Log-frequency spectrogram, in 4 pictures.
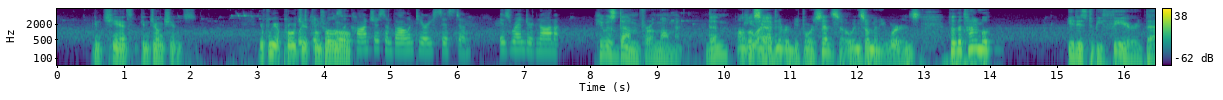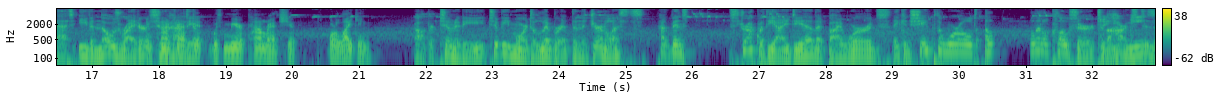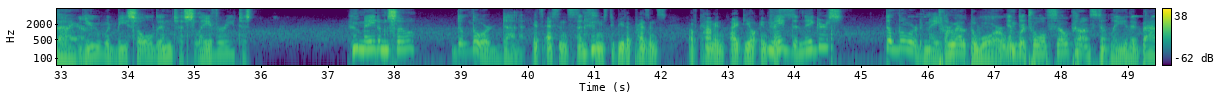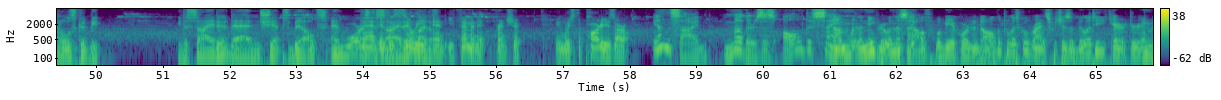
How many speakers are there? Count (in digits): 5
